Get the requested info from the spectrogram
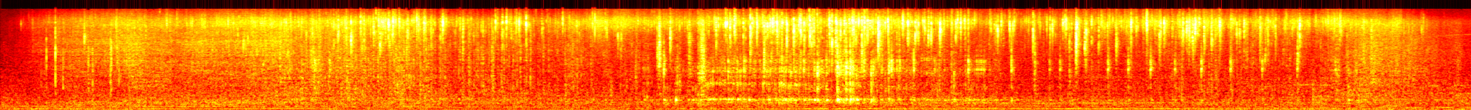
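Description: Water spattering on leaves and a wall: a dense crackling hiss full of fine drip ticks, swelling to its loudest around the middle.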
